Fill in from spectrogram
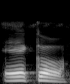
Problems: none marked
